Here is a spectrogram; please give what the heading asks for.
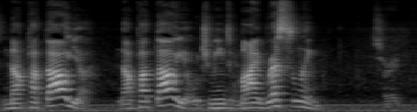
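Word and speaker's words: נַפְתָּלִי: Naphtali is Napatalia, which means my wrestling.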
